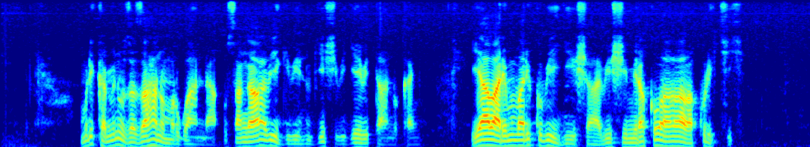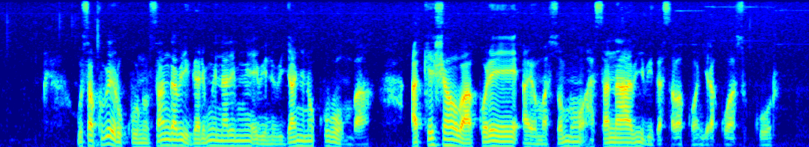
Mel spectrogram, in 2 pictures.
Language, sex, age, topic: Kinyarwanda, male, 36-49, education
